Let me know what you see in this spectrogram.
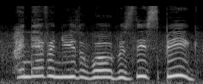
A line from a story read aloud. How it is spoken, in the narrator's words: she gasped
